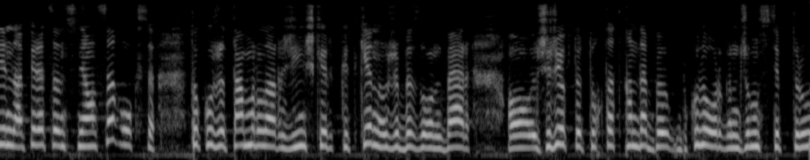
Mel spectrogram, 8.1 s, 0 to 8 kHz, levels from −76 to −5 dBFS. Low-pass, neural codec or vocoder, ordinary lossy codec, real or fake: 7.2 kHz; none; none; real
